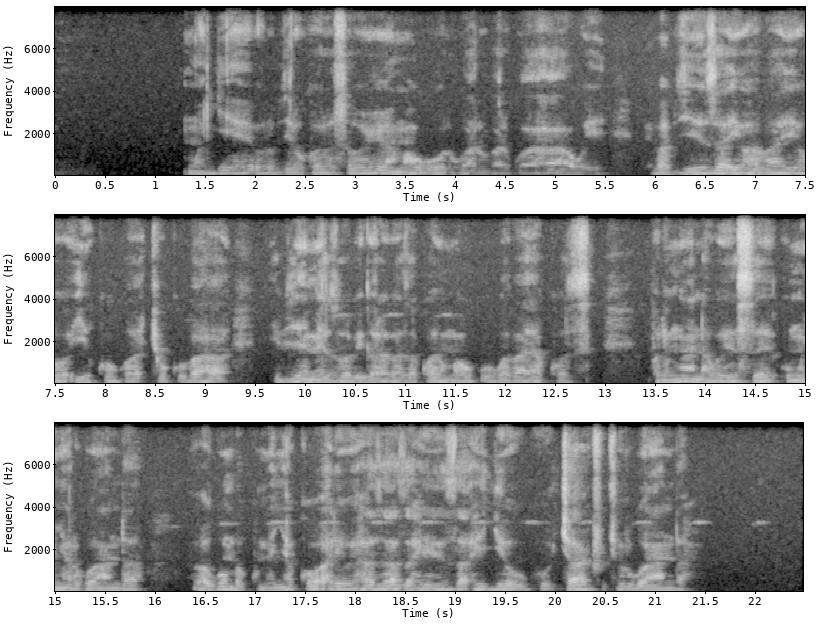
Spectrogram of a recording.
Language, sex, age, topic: Kinyarwanda, male, 25-35, education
